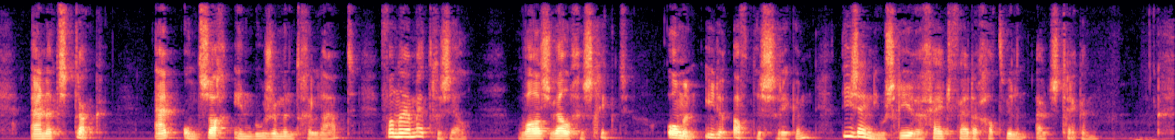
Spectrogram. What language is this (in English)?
Dutch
